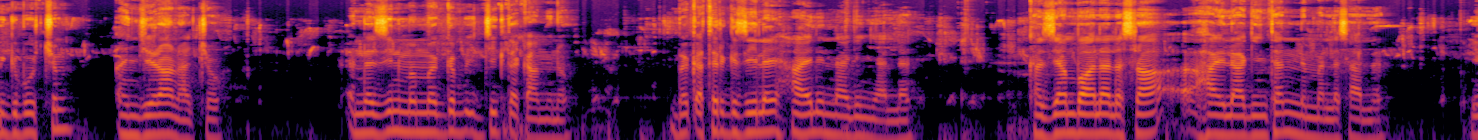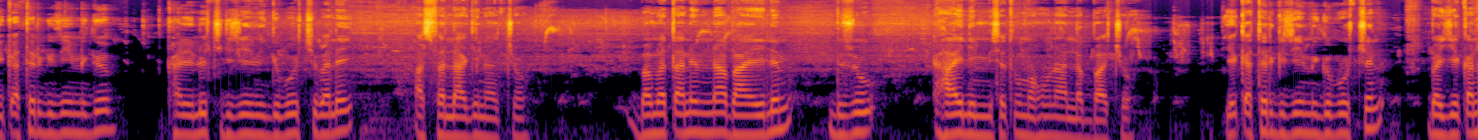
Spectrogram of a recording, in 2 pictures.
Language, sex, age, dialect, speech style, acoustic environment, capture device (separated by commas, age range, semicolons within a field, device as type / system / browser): Amharic, male, 18-24, Ethiopia - Addis Ababa, happy, silence, mobile / Linux / Chrome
